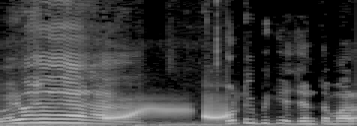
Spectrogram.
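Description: A man's drawn-out, wavering groan, then a quick rising boing-like comic sound effect about a second in and a short bright twang, with talking starting near the end.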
